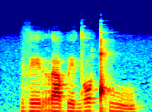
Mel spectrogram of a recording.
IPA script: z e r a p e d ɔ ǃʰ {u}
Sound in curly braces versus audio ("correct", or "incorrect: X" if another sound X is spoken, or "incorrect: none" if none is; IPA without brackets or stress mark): correct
